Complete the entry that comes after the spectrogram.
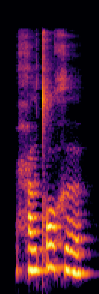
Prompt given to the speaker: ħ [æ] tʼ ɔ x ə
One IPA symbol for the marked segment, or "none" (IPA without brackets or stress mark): ə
